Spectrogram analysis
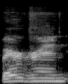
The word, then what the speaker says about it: Berggren: Berggren. It's pronounced Berggren.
